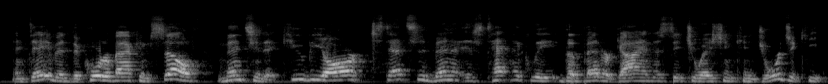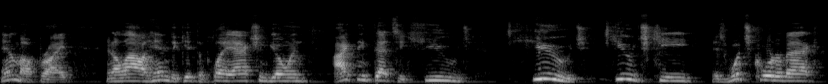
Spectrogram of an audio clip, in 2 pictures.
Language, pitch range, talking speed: English, 150-205 Hz, 155 wpm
